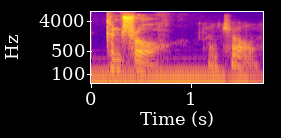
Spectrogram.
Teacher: stress is at the end of the word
